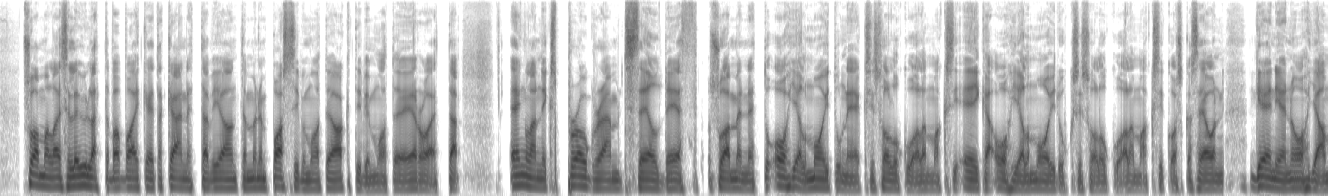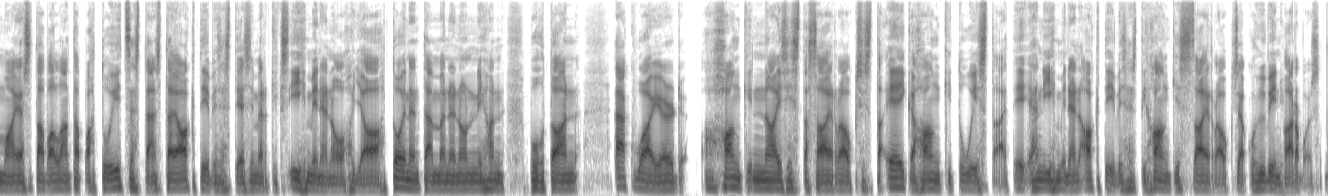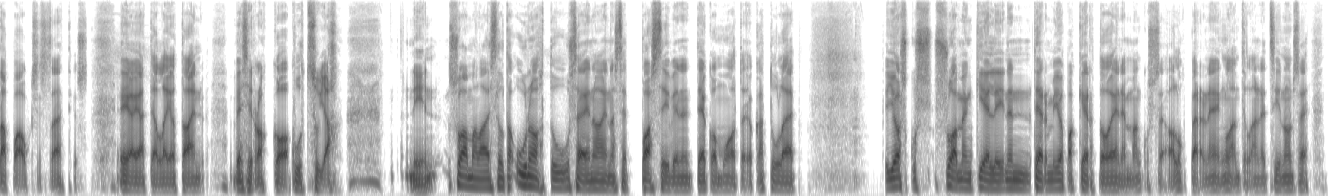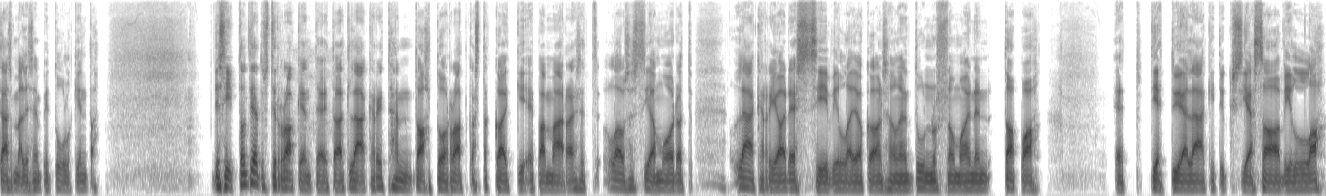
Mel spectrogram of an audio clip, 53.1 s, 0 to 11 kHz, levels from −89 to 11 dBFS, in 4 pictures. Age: 30-49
